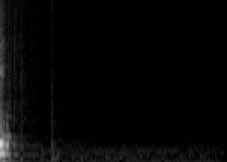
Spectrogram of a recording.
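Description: The end of a man's spoken word right at the start, then dead digital silence for the rest.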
